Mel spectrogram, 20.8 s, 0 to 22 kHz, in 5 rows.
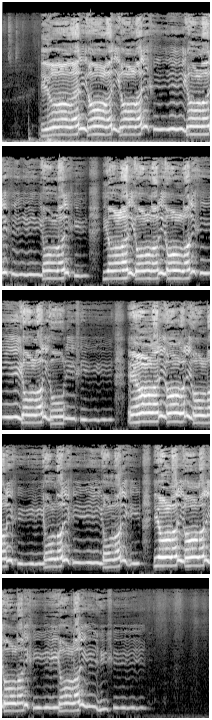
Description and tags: Here is a recording made in Switzerland of my father-in-law yodeling
96KHz24bit/S
Field-recording, Yodel, Astbury, Sing, Man, Switzerland, Yodelling, Yodeler, Vocalize, Singing, Music, Yodlin, Yodels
